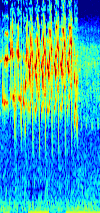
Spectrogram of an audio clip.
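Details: A male Marsh Wren, a tiny bird that hides in tall grasses and reeds and shakes as it sings, gives a rapid, rattling trill of about a dozen buzzy, scratchy notes in under two seconds, high-pitched and loud, with no other sounds.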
